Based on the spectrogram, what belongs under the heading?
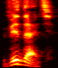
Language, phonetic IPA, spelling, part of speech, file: Russian, [vʲɪˈdatʲ], видать, verb / adjective, Ru-видать.ogg
- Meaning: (verb) 1. to see (many times, frequently); iterative of ви́деть (vídetʹ) 2. to be seen (in the negative sentence, usually in the infinitive); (adjective) it seems, it looks like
